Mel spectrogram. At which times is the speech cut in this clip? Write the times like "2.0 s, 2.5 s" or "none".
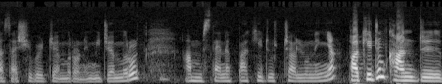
3.4 s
